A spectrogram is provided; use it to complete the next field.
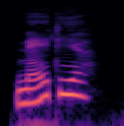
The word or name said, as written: nadir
